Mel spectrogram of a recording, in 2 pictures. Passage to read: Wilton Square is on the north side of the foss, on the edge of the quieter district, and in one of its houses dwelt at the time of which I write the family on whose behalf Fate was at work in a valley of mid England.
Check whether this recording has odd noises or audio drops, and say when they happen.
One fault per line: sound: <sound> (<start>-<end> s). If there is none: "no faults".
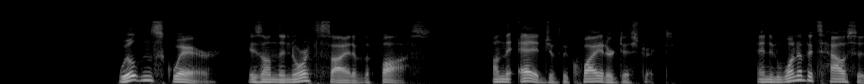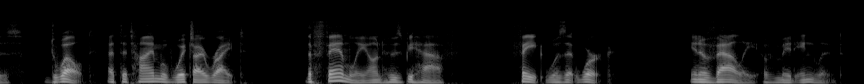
no faults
